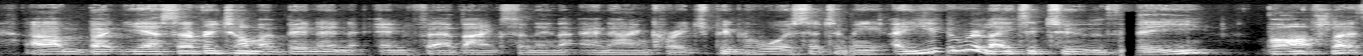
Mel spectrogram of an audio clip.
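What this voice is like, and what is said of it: English accent. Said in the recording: “people can tell from my accent, I'm from England originally.”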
